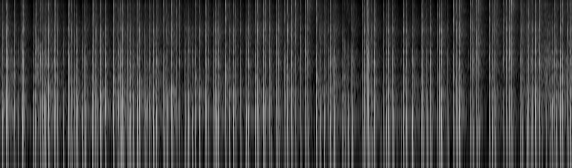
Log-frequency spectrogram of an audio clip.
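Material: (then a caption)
Cardboard. Long nails tap fast on the lid of a yellow printed cardboard box held upright in the lap. A rapid, continuous run of sharp, dry, clicky taps fills the clip, each one short and broadband with no ring.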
